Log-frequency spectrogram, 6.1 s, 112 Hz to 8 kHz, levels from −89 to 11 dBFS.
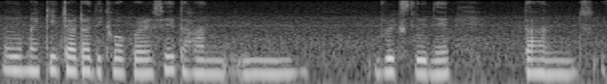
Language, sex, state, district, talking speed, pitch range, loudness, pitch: Nagamese, female, Nagaland, Dimapur, 100 wpm, 185-215 Hz, -18 LUFS, 195 Hz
